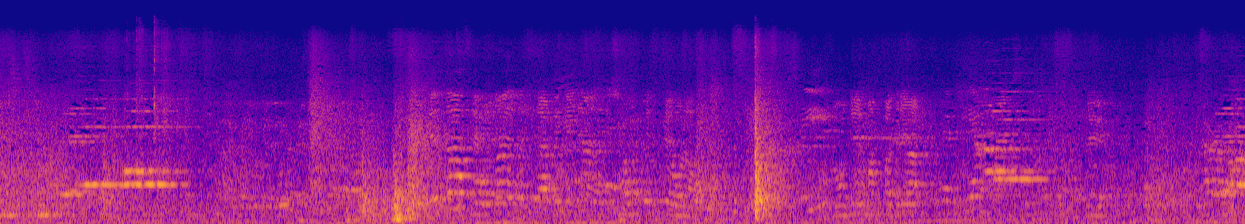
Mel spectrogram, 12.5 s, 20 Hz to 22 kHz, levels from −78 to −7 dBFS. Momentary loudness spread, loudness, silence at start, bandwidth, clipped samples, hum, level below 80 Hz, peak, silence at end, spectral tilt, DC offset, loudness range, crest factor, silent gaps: 11 LU; -31 LUFS; 0 s; 16.5 kHz; under 0.1%; none; -46 dBFS; -6 dBFS; 0 s; -5 dB/octave; under 0.1%; 3 LU; 24 dB; none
